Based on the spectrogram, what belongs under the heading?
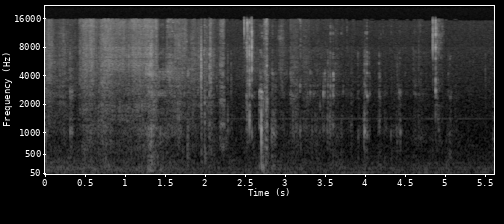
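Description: A person chewing a mouthful of BBQ chicken pizza, faint, with a few soft mouth clicks.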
